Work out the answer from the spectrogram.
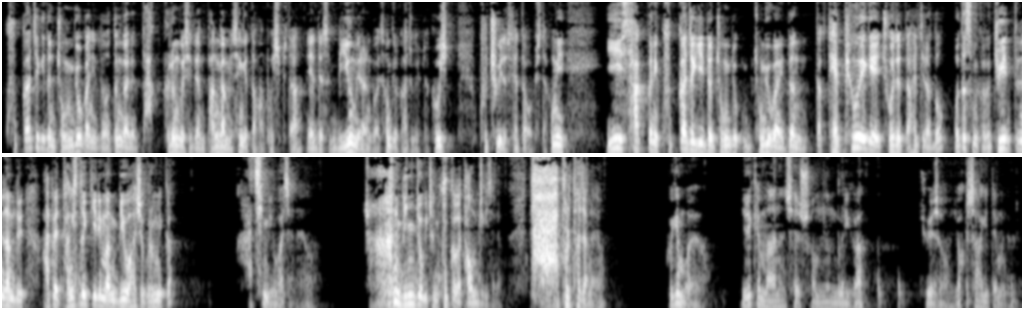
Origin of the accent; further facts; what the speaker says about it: South Korea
